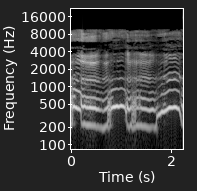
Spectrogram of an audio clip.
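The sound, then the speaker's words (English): A voice loudly imitates a car alarm in a film, wailing in a steady, repeating pattern that jumps between a high and a low pitch, cycling twice with no other sound. “There's a guy who plays a mentally disabled character who, for one part of the film, sounds like a car alarm going off.”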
